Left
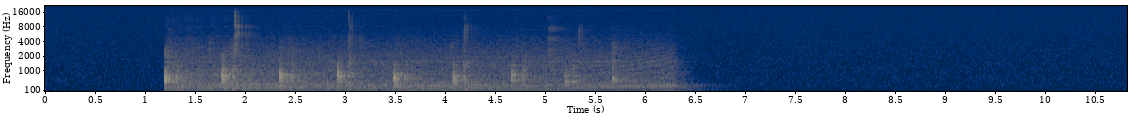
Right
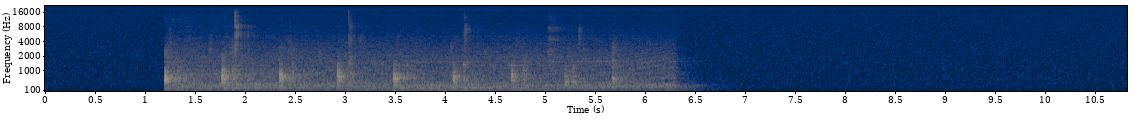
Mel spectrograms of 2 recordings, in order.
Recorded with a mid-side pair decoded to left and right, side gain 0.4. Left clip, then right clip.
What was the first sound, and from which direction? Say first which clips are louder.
Footsteps: left 1 dB; 10° left.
